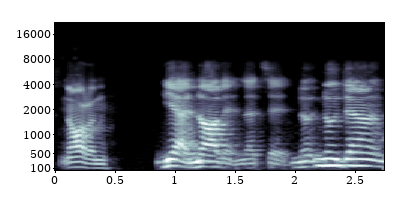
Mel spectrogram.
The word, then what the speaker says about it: Naudin: Naudin would be how you say it in French.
